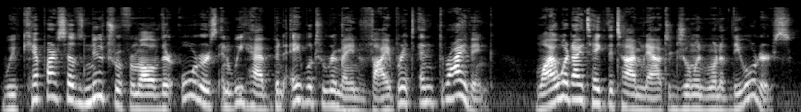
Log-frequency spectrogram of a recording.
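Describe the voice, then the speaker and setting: A man's voice: a little high, very animated, fairly quick. Man playing a proud, skeptical fantasy lord. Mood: passionate scorn. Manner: passionate, scoffing. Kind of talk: fantasy audio story.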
